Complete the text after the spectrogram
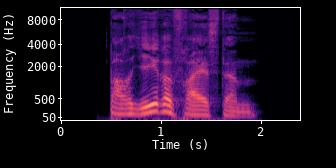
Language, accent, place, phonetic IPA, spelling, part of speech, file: German, Germany, Berlin, [baˈʁi̯eːʁəˌfʁaɪ̯stəm], barrierefreistem, adjective, De-barrierefreistem.ogg
- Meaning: strong dative masculine/neuter singular superlative degree of barrierefrei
